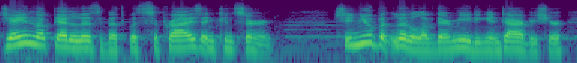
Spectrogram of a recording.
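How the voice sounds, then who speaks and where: A woman reading a classic novel as an audiobook narrator, in measured, formal storytelling style. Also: fairly low pitch, a little mellow. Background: music under the voice.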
